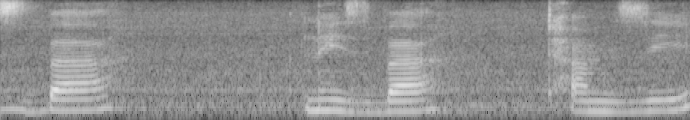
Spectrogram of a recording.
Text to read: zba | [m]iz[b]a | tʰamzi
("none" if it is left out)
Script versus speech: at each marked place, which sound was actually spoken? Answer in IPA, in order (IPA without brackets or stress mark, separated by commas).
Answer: n, b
